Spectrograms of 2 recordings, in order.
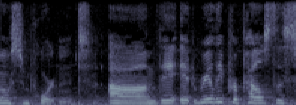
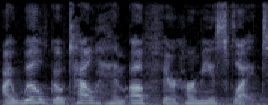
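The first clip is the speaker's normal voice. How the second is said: da-dum beat stressing will, tell, fair, flight. Reading the first line in iambic pentameter: steady iambic beat. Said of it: "do it in the heartbeat of the iambic pentameter".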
